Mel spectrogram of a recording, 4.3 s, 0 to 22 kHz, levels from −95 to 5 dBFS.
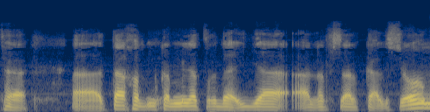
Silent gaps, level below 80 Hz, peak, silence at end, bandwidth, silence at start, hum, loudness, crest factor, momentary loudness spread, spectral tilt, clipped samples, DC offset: none; -56 dBFS; -2 dBFS; 0 s; 8.4 kHz; 0 s; none; -21 LUFS; 18 dB; 6 LU; -7 dB/octave; under 0.1%; under 0.1%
